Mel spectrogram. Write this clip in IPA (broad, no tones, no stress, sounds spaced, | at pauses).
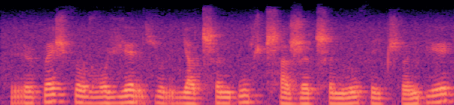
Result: r ø p ɛ ʒ θ o l ɣ o vʲ ɛ r ç u r ʎ a ʈ͡ʂʰ ə n p u ç ʈ͡ʂʰ a ʐ ɛ ʈ͡ʂʰ ə n l u θ i t͡ʃʰ ə n pʲ e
